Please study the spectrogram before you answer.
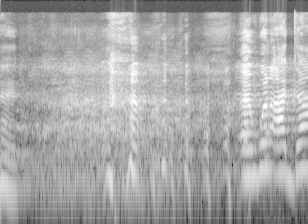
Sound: laughter

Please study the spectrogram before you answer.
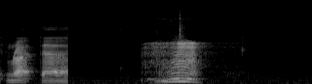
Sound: grunt

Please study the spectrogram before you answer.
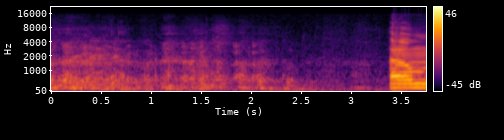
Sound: laughing

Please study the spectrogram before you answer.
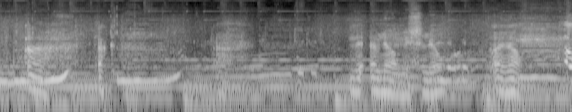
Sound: <i> moaning</i>

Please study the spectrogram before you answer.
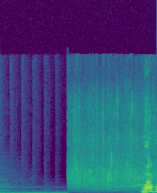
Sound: applause

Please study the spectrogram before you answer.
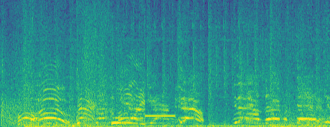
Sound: yelling

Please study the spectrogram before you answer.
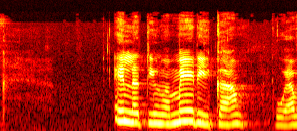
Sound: speaking spanish

